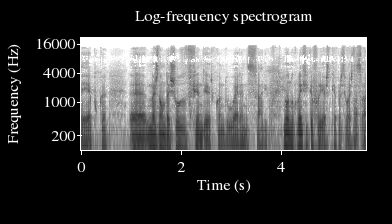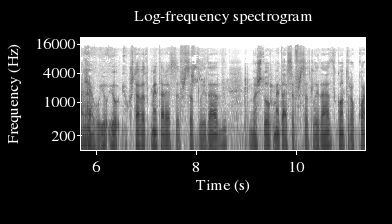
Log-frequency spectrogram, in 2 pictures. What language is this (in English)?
Portuguese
